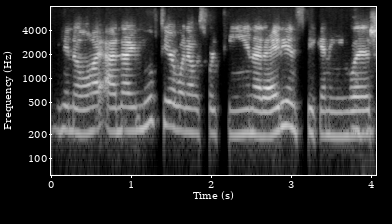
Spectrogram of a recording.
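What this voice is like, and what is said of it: Peruvian Spanish accent in English. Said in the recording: “I still have an accent... I love my accent... reflects the woman that I am from Peru”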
